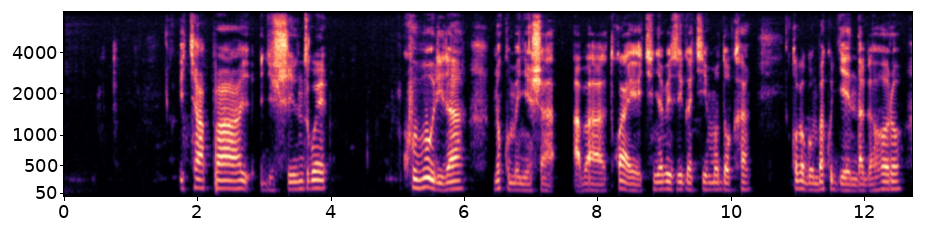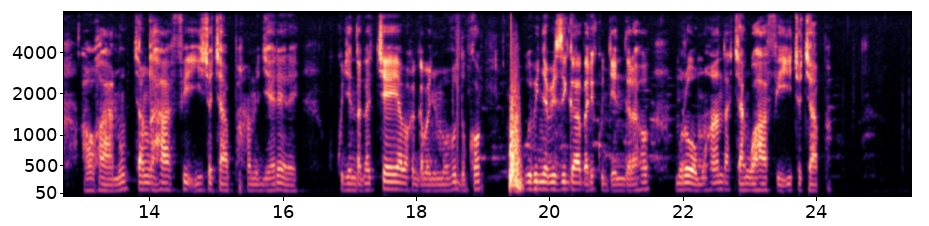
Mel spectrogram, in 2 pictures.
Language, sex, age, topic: Kinyarwanda, male, 18-24, government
